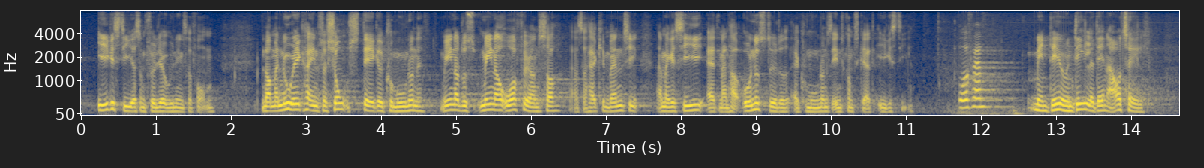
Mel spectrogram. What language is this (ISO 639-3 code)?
dan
